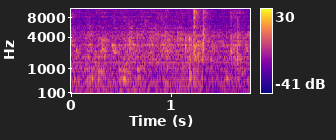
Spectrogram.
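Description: Water pours into a washing machine filling for the rinse cycle, a loud, steady rushing and splashing that runs continuously up close with no break.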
